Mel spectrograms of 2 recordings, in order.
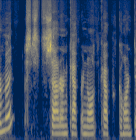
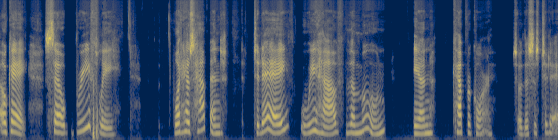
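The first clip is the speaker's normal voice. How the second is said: every word mechanically pronounced, slow and robot-like. Words are cutting out on the call, so the speaker says this carefully enunciated, robot-like. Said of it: "I'll sound like a robot".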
